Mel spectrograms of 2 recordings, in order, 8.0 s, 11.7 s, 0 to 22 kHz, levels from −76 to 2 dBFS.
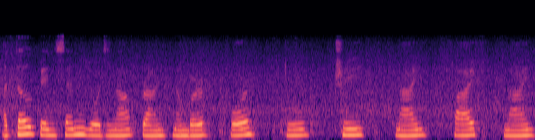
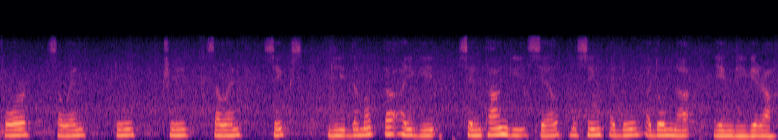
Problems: constant background noise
